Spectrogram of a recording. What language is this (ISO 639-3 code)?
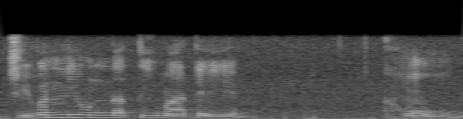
guj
